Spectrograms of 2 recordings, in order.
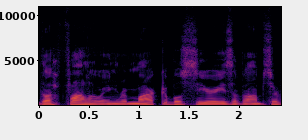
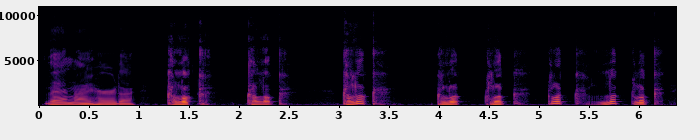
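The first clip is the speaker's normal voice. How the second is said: clucking sound; 4 semitones higher, slower than usual. Acted. Imitating the telephone's clucking.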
